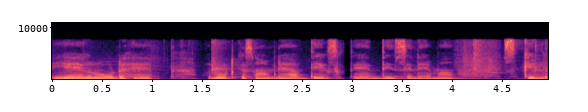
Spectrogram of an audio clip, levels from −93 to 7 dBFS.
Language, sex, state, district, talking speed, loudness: Hindi, female, Delhi, New Delhi, 170 wpm, -23 LUFS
